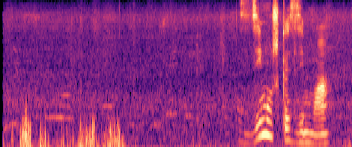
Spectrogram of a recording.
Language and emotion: Russian, neutral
